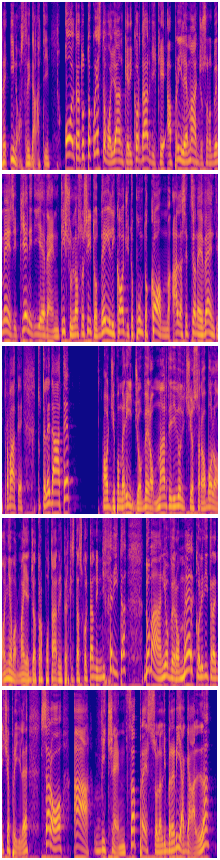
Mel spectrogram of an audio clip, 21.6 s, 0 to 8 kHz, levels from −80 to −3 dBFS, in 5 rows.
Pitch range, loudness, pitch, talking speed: 125-185 Hz, -19 LUFS, 150 Hz, 180 wpm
